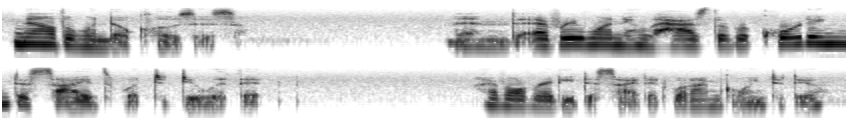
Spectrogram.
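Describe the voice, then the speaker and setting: A woman playing a resolute, shrewd astronaut in an audio drama, speaking in a controlled, deliberate way and repeating phrases for emphasis. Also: on the low side, big pitch swings, gravelly, exaggerated voice, rough recording. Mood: quiet resolve. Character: resolute, shrewd female astronaut exposing a cover-up. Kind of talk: scripted audio drama, hushed dramatic phone-call acting.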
